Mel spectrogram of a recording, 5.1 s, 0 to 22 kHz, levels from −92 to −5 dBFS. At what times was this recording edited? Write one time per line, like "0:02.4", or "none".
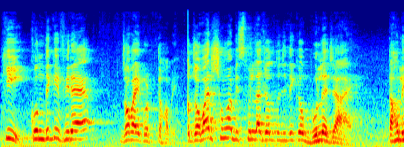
0:02.4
